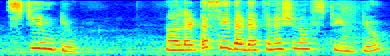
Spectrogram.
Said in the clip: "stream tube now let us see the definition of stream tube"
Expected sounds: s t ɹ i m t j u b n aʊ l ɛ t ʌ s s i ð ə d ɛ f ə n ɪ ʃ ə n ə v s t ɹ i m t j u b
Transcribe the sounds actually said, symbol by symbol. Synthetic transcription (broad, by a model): s t i m t j u n aʊ l ɛ t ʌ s s i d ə d ɛ f ə n ɪ ʃ ə n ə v s t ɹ i m t j u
